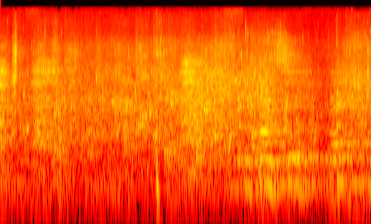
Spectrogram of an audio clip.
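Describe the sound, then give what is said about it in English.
Sloshing and splashing of someone wading through shallow, very dirty water full of dead bird parts, moving along the curved outer wall of a hippodrome toward its stables and tunnels. Steady, with a faint low murmur underneath and no clear speech. “This water is maybe the dirtiest water I've ever been in.”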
